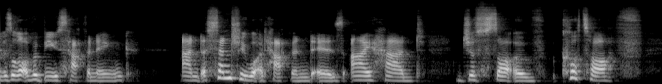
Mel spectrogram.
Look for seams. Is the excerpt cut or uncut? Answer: uncut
